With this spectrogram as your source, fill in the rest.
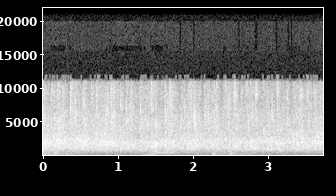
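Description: Faint, steady applause from a breakfast event audience, a distant wash of clapping that carries evenly for a few seconds without a clear break.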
